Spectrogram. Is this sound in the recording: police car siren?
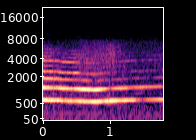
yes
